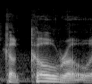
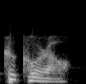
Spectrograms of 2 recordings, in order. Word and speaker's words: Kokoro: The correct pronunciation is Kokoro. Is that correct? – I say Kokoro.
